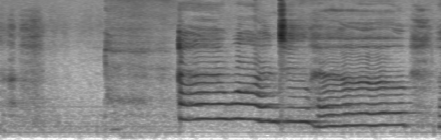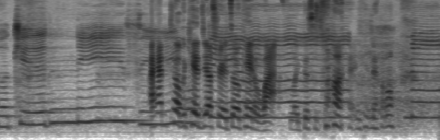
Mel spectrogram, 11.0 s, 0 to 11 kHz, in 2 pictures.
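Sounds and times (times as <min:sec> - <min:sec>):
faint recording hiss: 0:00.0 - 0:11.0
girl singing a ballad: 0:05.6 - 0:11.0.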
